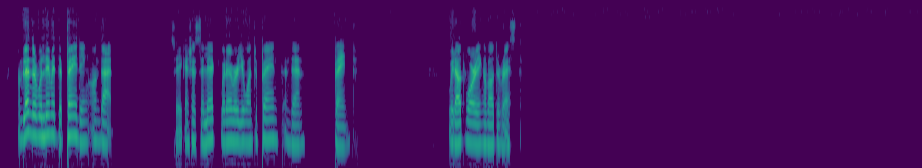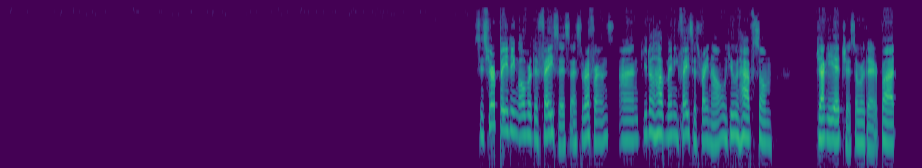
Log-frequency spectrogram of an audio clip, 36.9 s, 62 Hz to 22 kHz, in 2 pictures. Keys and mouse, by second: 0.5 a, 2.5 middle click, 2.7 right click, 2.8 KP_3, 3.7 a, 4.0 c, 8.6-9.9 right drag, 8.8-10.4 middle drag, 10.4-12.8 right drag, 11.0 c, 12.4 middle click, 13.0-15.6 typing, 16.8 middle click, 16.9 right click, 17.0 middle click, 17.0 right click, 17.1 c, 18.4 right click, 18.4 middle click, 18.6 click, 18.6 c, 19.2-20.4 right drag, 19.3 click, 19.8 ctrl+z, 20.1 c, 20.9 click, 20.9-22.0 middle drag, 21.5 c, 21.6 a, 21.8 ctrl+z, 22.9 z, 23.0 KP_3, 23.0 c, 23.4-27.2 middle drag, 23.5 z, 27.2 KP_1, 27.6 Tab, 28.0-29.0 drag, 29.1 click, 30.0-31.4 drag, 30.9 KP_1, 31.7 Tab, 32.0 Tab, 32.0 alt+z, 32.2 alt+z, 32.3 alt+z, 32.4 m, 32.5 m, 32.8 ctrl+z, 32.8 Tab, 33.4 Tab, 33.6 Tab, 33.7 Tab, 33.8 KP_1, 34.0 m, 34.7 KP_3, 35.4 KP_1.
